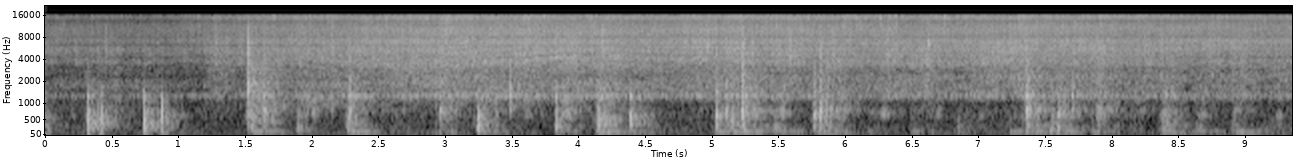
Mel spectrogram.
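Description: Chopped onion tipped off a plate into hot oil in a frying pan with a wooden spatula, a few sharp taps at first, then sizzling steadily from about a second and a half in as it is stirred, the spatula scraping and knocking against the pan.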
